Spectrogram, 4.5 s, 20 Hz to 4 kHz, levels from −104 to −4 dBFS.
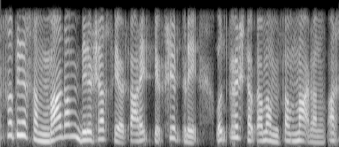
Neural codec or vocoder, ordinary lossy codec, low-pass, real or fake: autoencoder, 44.1 kHz, a latent of 192 numbers a frame, MeloTTS; none; 3.6 kHz; fake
